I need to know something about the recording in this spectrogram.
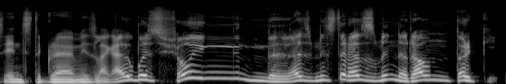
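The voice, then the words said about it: Poor put-on Turkish accent. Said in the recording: “It's a terrible Turkish accent”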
